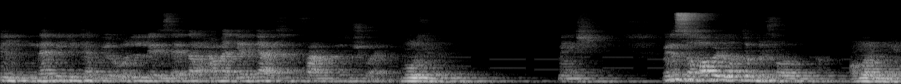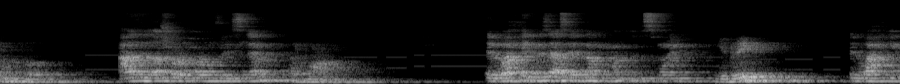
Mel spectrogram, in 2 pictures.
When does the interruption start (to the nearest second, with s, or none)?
none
